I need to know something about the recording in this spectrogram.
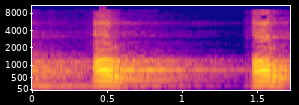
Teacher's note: من طرف اللسان مع ما يحاذيه من اللثة · Term: الراء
